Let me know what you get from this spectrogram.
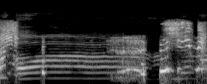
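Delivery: high cackling laughter. Real, not acted. Cracking up at the NPR joke with a shrieking laugh. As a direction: burst out laughing hard.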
